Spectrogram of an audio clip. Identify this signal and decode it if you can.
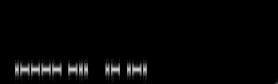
Morse code, heard as a keyed tone, about 43 wpm, 700 Hz. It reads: 1D AR
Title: Field Day Exchanges - 45wpm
